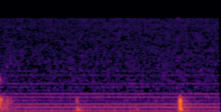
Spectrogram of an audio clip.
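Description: Faint steady electrical mains hum with a few low tones, broken by a faint tick about a second in and a short click near the end.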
